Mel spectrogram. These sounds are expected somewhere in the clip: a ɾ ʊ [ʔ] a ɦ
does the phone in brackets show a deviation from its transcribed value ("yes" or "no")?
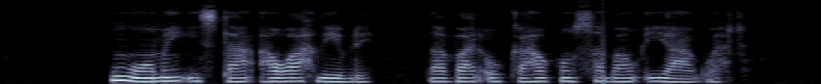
yes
